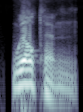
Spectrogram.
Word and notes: Wilton: American English

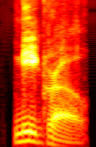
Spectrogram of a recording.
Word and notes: Negro: American English

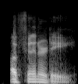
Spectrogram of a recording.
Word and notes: affinity: American English

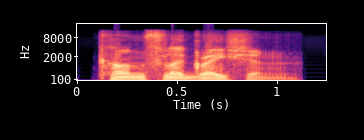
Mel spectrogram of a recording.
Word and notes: conflagration: British English

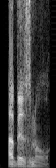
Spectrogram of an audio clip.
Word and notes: abysmal: British English

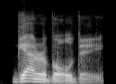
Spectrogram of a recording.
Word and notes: garibaldi: British English

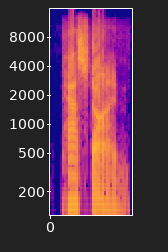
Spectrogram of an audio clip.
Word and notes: pastime: American English

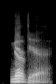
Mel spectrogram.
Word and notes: nervure: American English

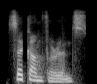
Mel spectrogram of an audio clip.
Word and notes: circumference: Indian

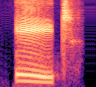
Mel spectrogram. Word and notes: ate: Indian

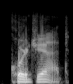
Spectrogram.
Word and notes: courgette: American English

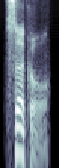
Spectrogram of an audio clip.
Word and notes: circle: British English

